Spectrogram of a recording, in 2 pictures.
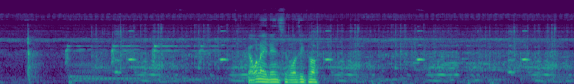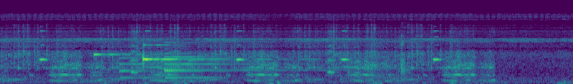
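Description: A wooden well winch creaks and rattles in a steady rhythm.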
